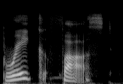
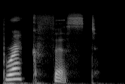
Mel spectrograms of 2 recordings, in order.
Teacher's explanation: Some learners pronounce the EA clearly, like breakfast, but native speakers often say breakfast. Yes, the A sound becomes a schwa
